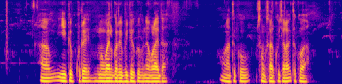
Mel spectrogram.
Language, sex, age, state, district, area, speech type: Santali, male, 30-45, West Bengal, Malda, rural, spontaneous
